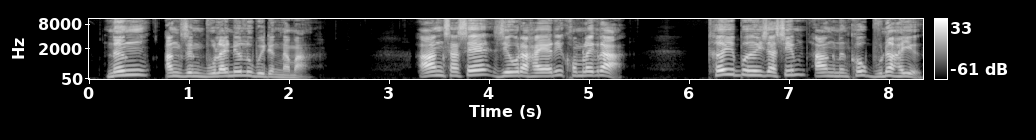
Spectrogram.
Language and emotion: Bodo, angry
